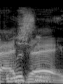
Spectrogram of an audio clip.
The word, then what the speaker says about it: Faget: You but say like Faget, which is the way it's spelled.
